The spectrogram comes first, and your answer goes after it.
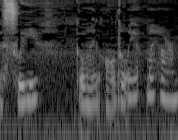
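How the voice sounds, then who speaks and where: This woman speaks in a whisper. Her voice is soft-spoken. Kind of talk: ASMR casual talk to camera. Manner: soft-spoken, whispering.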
